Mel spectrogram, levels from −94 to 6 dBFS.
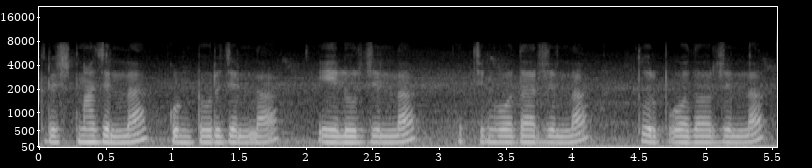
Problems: background sounds at intervals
